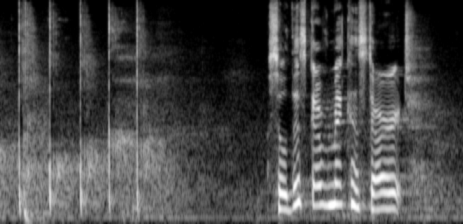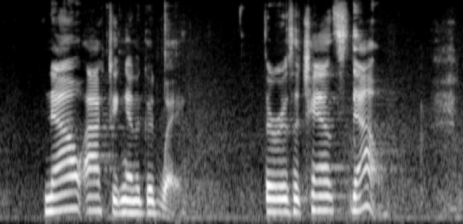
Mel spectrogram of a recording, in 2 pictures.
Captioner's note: some Applause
